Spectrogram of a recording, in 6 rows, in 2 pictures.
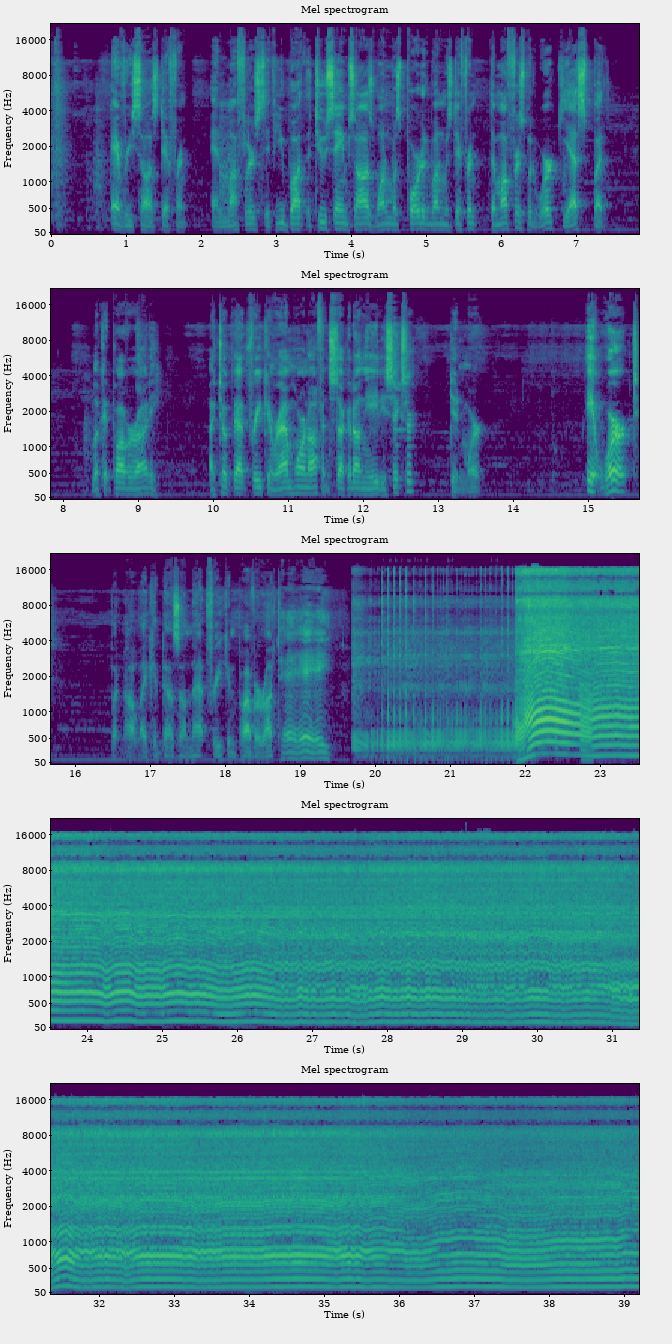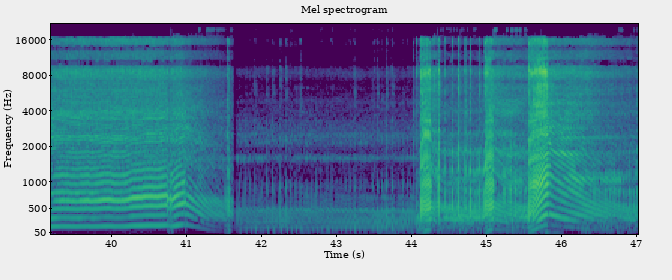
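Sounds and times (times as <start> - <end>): chainsaw cutting at full speed: 19.6 - 47.0.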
